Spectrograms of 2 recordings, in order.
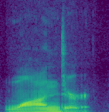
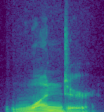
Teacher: Here, this is more wander. You open up the space in your mouth with a ah sound, like it's more wander.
